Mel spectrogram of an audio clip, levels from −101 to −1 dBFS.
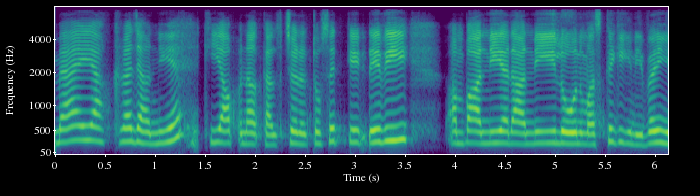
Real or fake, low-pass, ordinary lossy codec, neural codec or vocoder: fake; 7.2 kHz; none; codec, 16 kHz in and 24 kHz out, 0.9 kbps, LongCat-Audio-Codec, four codebook decoder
